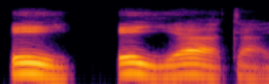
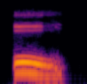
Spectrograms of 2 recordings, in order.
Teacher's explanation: untuk huruf hamzah itu dia adalah huruf yang tipis maka tidak tepat ketika dibaca dengan menebalkan Hamzah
